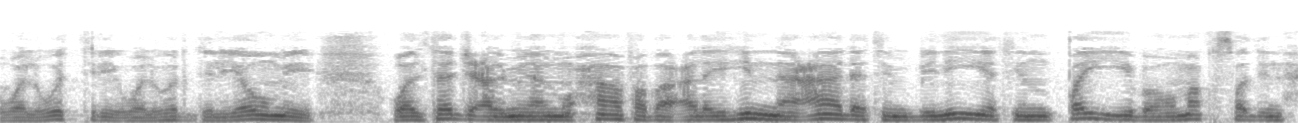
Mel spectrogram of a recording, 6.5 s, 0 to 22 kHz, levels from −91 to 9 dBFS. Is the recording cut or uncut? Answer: uncut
